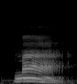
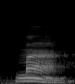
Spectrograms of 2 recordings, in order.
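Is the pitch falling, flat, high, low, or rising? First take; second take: falling; falling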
